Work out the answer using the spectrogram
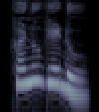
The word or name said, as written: ಘನಘಟ್ಟಿ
